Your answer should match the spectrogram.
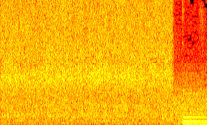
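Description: Steady rush of the Lower Falls of the Yellowstone River pouring over its brink, an even noise with no pitch. Near the end the water sound cuts off and music with a deep bass note starts.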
